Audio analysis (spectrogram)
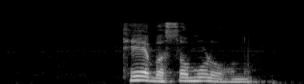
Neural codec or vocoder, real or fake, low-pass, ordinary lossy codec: none; real; 7.2 kHz; MP3, 64 kbps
